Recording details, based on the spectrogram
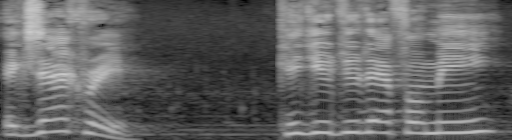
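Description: A woman's voice: high-pitched, normal speed, lightly acted. A woman playing a breezy, bossy startup boss in a comedy audio drama, speaking clipped broken English. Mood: brisk, bossy. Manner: clipped broken English, dropped verbs and articles.

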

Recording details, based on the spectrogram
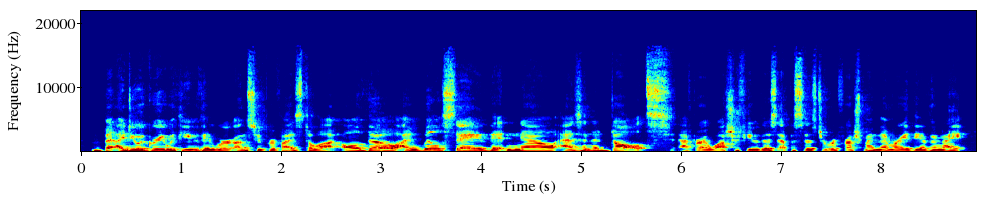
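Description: Dry monotone woman, low voice. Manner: dry, sarcastic. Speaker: podcast co-host. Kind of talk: casual chat.

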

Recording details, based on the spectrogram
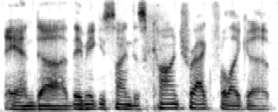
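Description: A man co-hosting a podcast in casual, unscripted chat, with a halting, rambling delivery full of repeated words and stammers. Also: lowish voice, steady tone, gravelly, husky, faint music behind. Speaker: podcast co-host reviewing retro video games.

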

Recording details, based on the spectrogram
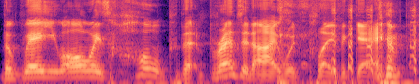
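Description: A man's voice: a little high, very animated, takes it slowly, background noise. A man chatting casually as a player in an improvised tabletop game.

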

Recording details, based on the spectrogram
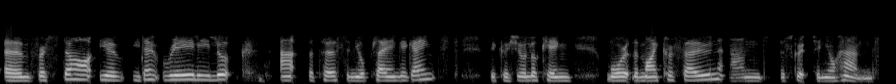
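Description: A woman's voice: fairly low pitch, normal speed, no echo. A woman giving cheerful, thoughtful answers as an interview guest, heard over a phone-like line. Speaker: interview guest, stage actor. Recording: narrow, phone-like band.

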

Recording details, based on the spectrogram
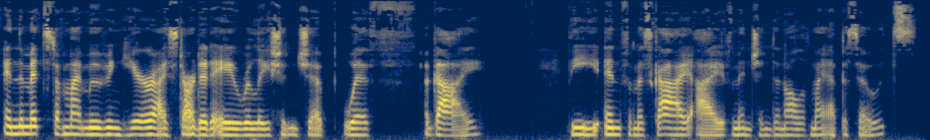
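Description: Young woman, podcast host, nasal from flu, very gravelly, dry close sound. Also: low voice, flat delivery, dry recording. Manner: candid, unhurried, personal storytelling. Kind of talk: solo reflective podcast talk. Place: apartment with road noise outside.

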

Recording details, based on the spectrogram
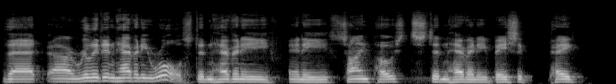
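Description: A man's voice: mid-range voice, steady tone, normal speed. A middle-aged man giving thoughtful, slightly wry answers as an interview guest. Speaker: interview guest, union executive director. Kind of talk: conversational interview.

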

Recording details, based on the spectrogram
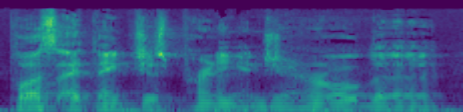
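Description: A man in his thirties co-hosting a casual podcast, slightly hoarse from losing his voice, joking and laughing often. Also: fairly low pitch, moderate pace, fairly bright tone. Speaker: podcast co-host.

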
